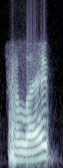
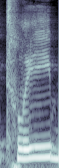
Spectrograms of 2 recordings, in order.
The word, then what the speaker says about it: Tlaib: Well, I was calling about, the comment that Rashid Tlaib, is that how you pronounce her name? I say Tlaib now. I used to say Tlaib, but now I'm sort of soft pedaling that and saying Tlaib because that Tlaib?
